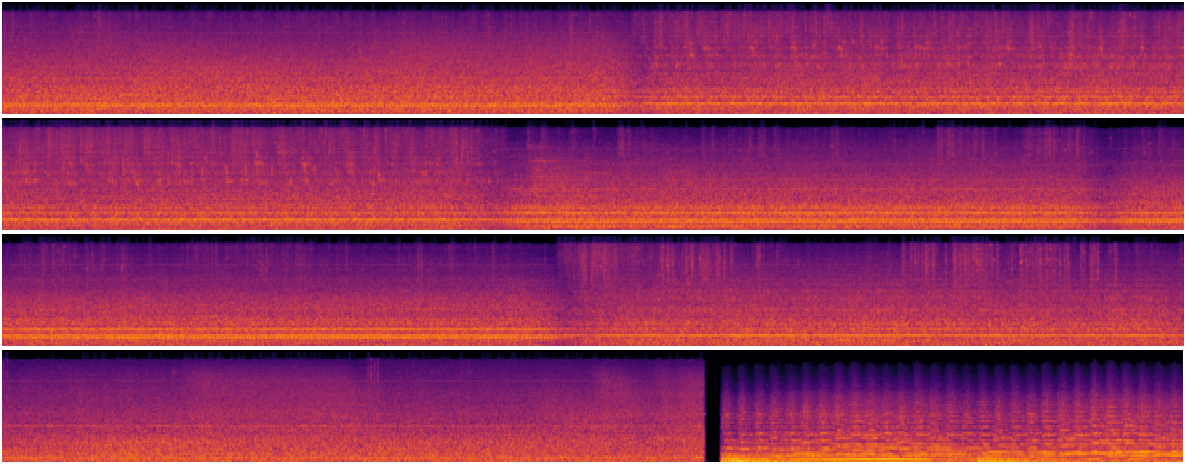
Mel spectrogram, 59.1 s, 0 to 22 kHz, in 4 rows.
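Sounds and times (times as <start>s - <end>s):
coolant splashing: 0.0s - 44.3s
machine hum: 0.0s - 47.2s, 53.3s - 59.0s.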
